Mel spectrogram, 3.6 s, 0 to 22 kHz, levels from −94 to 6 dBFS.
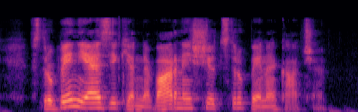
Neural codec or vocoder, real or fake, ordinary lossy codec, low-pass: none; real; AAC, 48 kbps; 10.8 kHz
